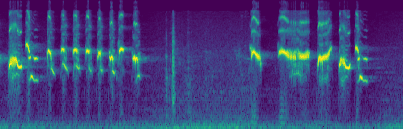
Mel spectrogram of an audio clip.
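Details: White-rumped shama long song aimed at provoking fights: quick bursts of high chirping notes in a rapid series, a pause with a single click, then another run of bright chirps.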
